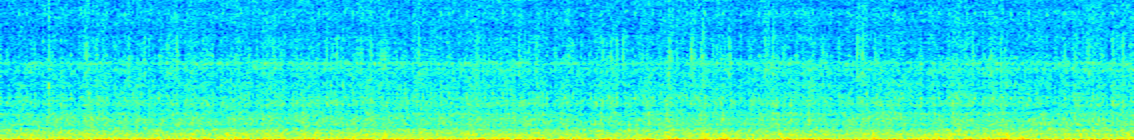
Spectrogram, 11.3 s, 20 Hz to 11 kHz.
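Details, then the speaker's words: 1970s VW Type 2 Camper engine during carburetor tuning: uneven, loping idle around three pulses a second, running poorly; vacuum leak suspected, not confirmed. "be the brake booster obviously is going to kill the engine but you're still running like a pig"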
